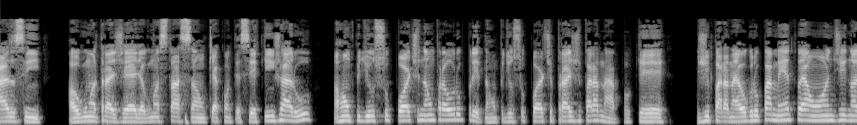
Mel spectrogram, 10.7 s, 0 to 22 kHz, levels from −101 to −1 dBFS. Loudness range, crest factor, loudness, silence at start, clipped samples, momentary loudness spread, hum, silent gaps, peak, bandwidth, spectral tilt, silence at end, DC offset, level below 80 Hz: 3 LU; 18 dB; -21 LUFS; 0 s; under 0.1%; 8 LU; none; 0.64-0.86 s, 4.00-4.16 s, 8.44-8.71 s; -4 dBFS; 11.5 kHz; -3.5 dB/octave; 0 s; under 0.1%; -58 dBFS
